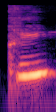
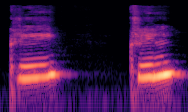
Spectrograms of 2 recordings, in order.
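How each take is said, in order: First: ख्री said short and quick, higher and louder; short ri matra. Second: ख्रिल drawn out very slowly, the ri held long; long ri matra. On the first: Teacher showing students the short ri matra, crisp and short. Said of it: "तो इसको उच्चारण करेंगे". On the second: Teacher showing students the long ri matra, drawn out very slowly. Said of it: "बड़ी री लगी". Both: Shown as a demonstration.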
